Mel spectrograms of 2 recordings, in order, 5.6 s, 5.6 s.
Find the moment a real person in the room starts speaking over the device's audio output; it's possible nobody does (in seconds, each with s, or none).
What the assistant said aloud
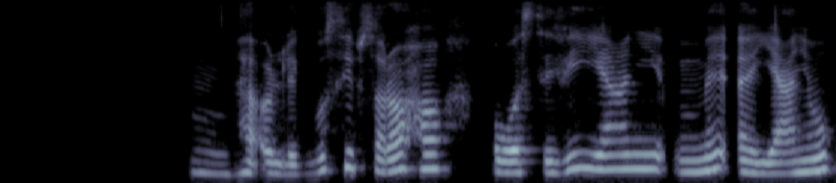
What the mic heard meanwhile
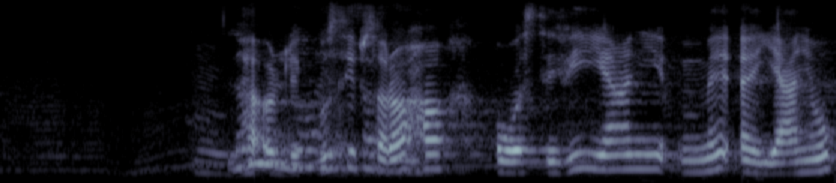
1.5 s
